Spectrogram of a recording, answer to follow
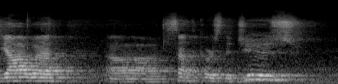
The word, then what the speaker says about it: Yahweh: sent me to you in Hebrew it's kind of pronounced something like Yahweh it's a variation of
